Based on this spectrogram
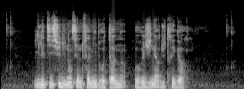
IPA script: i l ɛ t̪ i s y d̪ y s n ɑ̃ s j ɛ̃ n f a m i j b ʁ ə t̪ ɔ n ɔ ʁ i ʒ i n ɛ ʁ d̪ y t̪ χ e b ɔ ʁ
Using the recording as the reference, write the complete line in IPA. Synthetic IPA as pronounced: i l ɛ t̪ i s y d̪ y n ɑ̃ s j ɛ n f a m i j b ʁ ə t̪ ɔ n ɔ ʁ i ʒ i n ɛ ʁ d̪ y t̪ χ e ɡ ɔ ʁ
